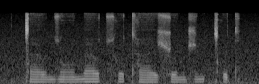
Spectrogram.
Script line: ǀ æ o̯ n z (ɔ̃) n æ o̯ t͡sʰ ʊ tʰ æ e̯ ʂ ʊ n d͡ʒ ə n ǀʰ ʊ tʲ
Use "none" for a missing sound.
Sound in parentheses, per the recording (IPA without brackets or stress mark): ɔ̃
